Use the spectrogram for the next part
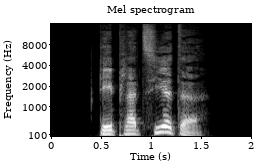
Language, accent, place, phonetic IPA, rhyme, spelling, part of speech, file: German, Germany, Berlin, [deplaˈt͡siːɐ̯tə], -iːɐ̯tə, deplatzierte, adjective, De-deplatzierte.ogg
- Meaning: inflection of deplatziert: 1. strong/mixed nominative/accusative feminine singular 2. strong nominative/accusative plural 3. weak nominative all-gender singular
